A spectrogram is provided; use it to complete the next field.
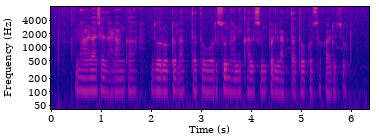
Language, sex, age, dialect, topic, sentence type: Marathi, male, 18-24, Southern Konkan, agriculture, question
